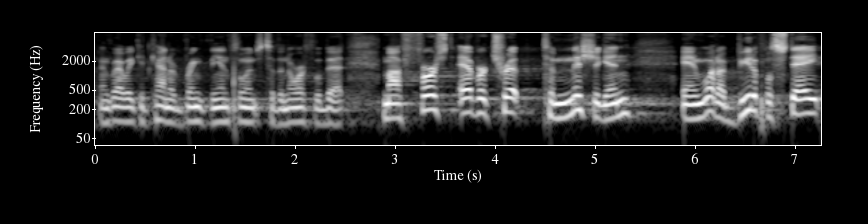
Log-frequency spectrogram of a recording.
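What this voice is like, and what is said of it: North Carolina Southern accent. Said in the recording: “I have an accent ... the North Carolina accent”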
